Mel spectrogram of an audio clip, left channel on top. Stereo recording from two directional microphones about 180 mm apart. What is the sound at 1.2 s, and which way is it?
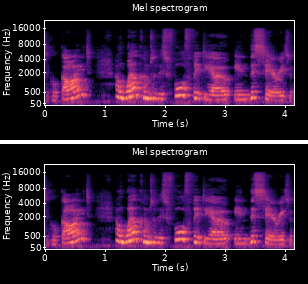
Speech, 15° right (ahead or behind).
